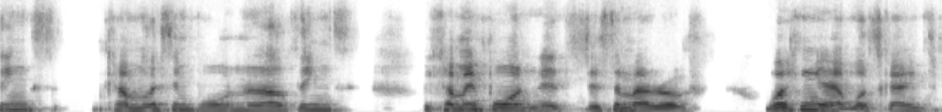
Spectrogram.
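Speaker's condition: Slurred speech after brainstem stroke, mild; brainstem stroke at 26, initially unable to move below eyes, 7.5 months rehab, 3 hospitals; initially unable to talk, relearned speech, now mild slurring, not very obvious

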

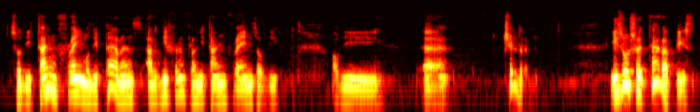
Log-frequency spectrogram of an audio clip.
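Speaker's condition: No condition

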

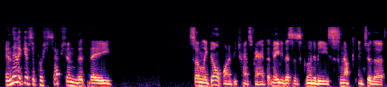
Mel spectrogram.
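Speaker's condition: No condition

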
